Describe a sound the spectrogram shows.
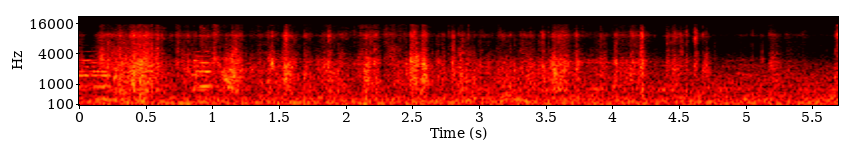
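A plastic mailer bag crinkles and rustles as hands tear it open.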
